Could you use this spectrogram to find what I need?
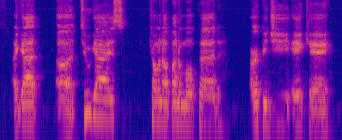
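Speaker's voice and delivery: put-on broken Cuban-accented English. Quoting a guy from Cuba, imitating his broken Cuban English. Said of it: "so it's like kind of broken English".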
